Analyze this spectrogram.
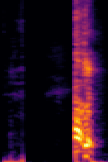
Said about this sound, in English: Sorry, that was if you got half a sneeze on there.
